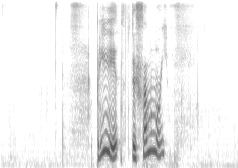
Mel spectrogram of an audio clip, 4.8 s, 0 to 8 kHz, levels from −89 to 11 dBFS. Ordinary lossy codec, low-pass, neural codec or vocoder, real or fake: none; none; codec, 16 kHz, 2 kbps, X-Codec, HuBERT features, trained on balanced general audio; fake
